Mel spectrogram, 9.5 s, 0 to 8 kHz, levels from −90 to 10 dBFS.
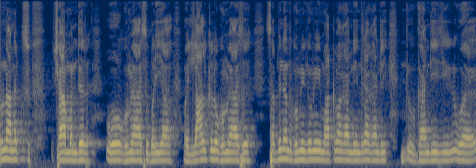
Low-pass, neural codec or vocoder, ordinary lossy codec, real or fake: none; none; none; real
